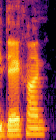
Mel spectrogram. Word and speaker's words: Dejan: Dejan, am I saying it right? I need to get his name right. – I just say Dejan because Dejan Lovren from Liverpool. – Dejan.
